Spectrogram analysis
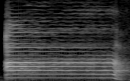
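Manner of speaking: high, loud "Ah," held on one even pitch; level first tone. Shown as a demonstration. Teacher demonstrates the first tone, a level high "Ah,". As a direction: hold "Ah," straight as a line, high and loud. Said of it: "imagine a straight line".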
